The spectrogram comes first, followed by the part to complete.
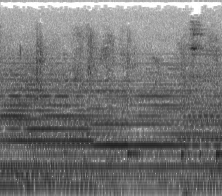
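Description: Harmonium playing sustained, held chords as the kirtan gets under way, with a few short notes added near the end.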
